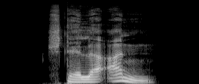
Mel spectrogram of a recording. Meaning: inflection of anstellen: 1. first-person singular present 2. first/third-person singular subjunctive I 3. singular imperative
- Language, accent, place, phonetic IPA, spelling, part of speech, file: German, Germany, Berlin, [ˌʃtɛlə ˈan], stelle an, verb, De-stelle an.ogg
